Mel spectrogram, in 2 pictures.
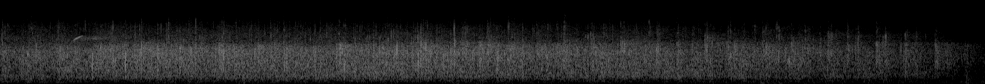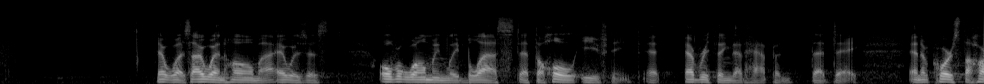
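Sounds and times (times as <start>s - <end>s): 
audience applause: 0.0s - 9.9s
speech: 11.4s - 19.6s.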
